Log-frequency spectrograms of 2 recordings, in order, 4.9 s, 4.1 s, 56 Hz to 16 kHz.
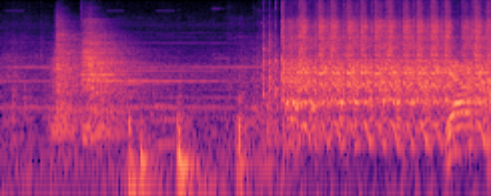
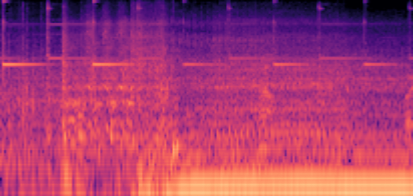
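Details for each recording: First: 2010 Hyundai Accent, no-start again after starter and front O2 sensor replacement: steady cranking in short bursts, a couple of weak coughs, no catch. Spark checker shows no spark on that cylinder, others assumed the same; injector pulse doubted, no fuel smell. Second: 2010 Hyundai Accent after no-start repair, cold start at minus 2 degrees outside: brief crank then quick catch into a steady, even idle with no stumble; normal cold start, fix confirmed.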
